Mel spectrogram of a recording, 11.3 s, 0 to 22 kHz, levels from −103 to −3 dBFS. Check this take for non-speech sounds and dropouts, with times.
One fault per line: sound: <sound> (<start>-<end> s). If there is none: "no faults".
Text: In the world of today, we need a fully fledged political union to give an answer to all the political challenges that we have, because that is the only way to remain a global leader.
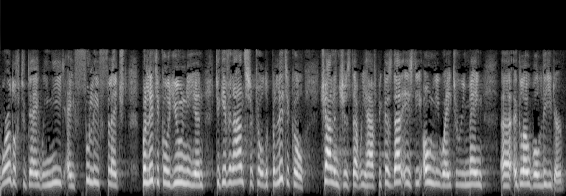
no faults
